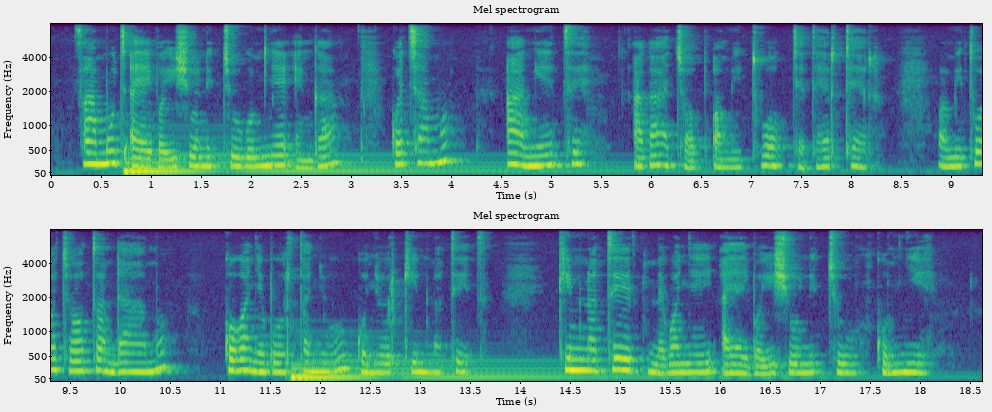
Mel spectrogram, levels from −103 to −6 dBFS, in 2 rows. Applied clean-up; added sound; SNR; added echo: none; Bowed string instrument; 7 dB; none.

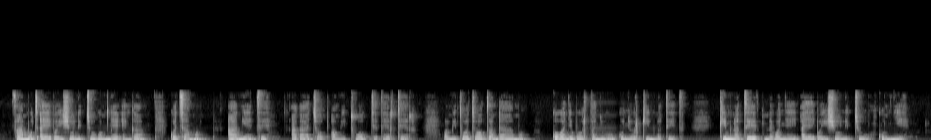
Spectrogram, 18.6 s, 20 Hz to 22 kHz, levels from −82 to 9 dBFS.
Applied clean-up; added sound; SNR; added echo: neural separator model SepFormer DNS4.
